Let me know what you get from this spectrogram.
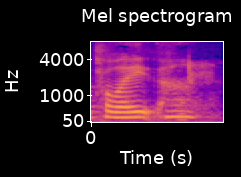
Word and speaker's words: Pleiadians: I was reading that how do you say them again? The Pleiadians. – Palladians.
